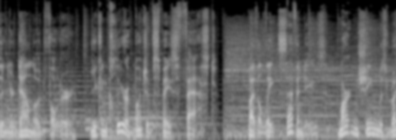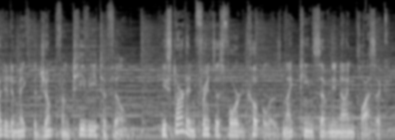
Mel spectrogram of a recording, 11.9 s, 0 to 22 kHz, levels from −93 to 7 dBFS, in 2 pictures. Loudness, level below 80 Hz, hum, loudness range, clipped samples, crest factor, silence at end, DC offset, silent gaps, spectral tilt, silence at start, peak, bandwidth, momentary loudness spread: -17 LUFS; -34 dBFS; none; 1 LU; under 0.1%; 16 dB; 0 s; under 0.1%; none; -5 dB/octave; 0 s; 0 dBFS; over 20 kHz; 8 LU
